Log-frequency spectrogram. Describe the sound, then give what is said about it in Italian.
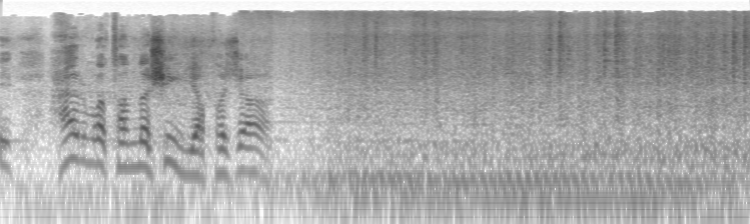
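A voice speaks briefly, then a dense, steady wash of bustle at the railway station in Van, reached by a night train from Tehran, with low rumbling machinery and indistinct crowd noise at moderate volume. “C'è trambusto alla stazione ferroviaria.”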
